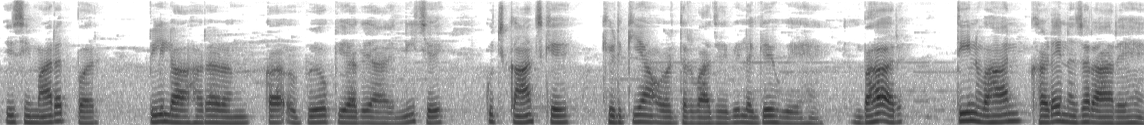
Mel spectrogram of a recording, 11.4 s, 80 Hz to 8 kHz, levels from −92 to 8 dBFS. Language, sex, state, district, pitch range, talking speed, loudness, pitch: Hindi, male, Bihar, Muzaffarpur, 140-155 Hz, 155 wpm, -19 LUFS, 150 Hz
